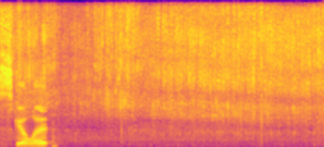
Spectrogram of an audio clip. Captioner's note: meat sizzling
